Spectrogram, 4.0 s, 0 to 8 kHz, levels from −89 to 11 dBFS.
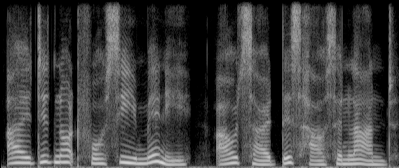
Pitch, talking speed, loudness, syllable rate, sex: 225 Hz, 150 wpm, -15 LUFS, 4.5 syllables/s, female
